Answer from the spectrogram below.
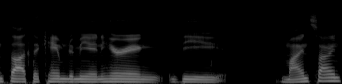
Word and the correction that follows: Mind Design: feature, if I'm saying his name correctly. – Yeah, Mind Design. Yeah, Mind Design. Okay.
